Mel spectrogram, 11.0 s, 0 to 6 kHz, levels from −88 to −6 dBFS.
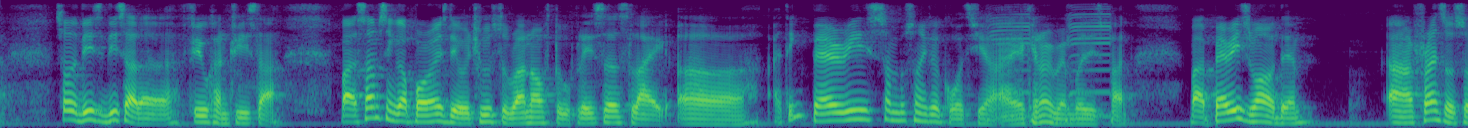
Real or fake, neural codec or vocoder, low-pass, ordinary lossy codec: real; none; 5.4 kHz; none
